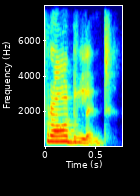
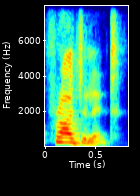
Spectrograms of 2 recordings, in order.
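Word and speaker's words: fraudulent: அதனால இந்த வார்த்தையை ஃப்ராடுலண்ட் அப்படின்னு நம்ம சொல்லுவோம். பட் யூஎஸ் அண்ட் யூகே அவங்க எப்படி ப்ரொனவுன்ஸ் பண்ணுவாங்க? ஃப்ராஜுலண்ட். ஃப்ராஜுலண்ட்.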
